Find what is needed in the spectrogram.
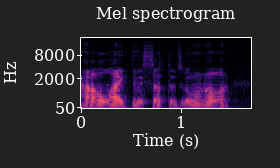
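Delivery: ordinary delivery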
